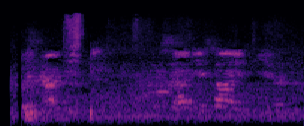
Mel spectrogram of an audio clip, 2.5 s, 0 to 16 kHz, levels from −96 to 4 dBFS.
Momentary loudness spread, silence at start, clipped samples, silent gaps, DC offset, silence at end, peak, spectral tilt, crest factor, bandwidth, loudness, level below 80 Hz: 13 LU; 0.1 s; under 0.1%; none; under 0.1%; 0 s; -34 dBFS; -2 dB/octave; 20 dB; 11.5 kHz; -51 LUFS; under -90 dBFS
